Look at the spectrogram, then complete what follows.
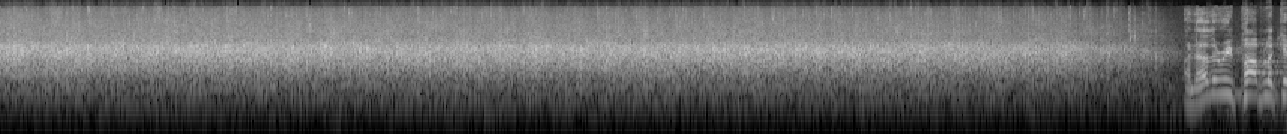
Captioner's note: applause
